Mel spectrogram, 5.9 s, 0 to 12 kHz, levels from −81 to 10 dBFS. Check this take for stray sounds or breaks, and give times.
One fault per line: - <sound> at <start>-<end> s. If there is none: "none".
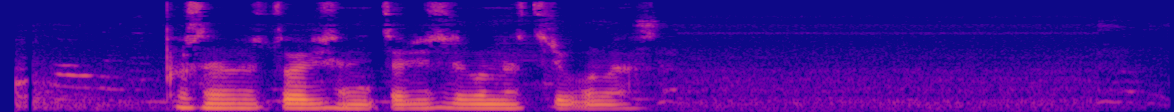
none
